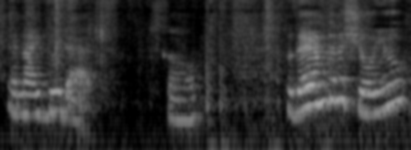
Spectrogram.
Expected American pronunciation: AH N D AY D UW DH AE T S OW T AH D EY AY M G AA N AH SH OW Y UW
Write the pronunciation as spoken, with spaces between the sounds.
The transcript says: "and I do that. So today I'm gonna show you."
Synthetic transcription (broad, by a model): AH N AY D UW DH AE T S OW S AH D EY AY M G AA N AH SH OW Y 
